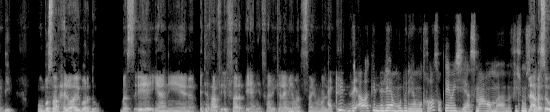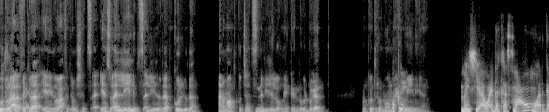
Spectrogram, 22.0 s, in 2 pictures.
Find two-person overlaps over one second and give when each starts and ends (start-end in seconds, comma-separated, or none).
10.6-11.8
